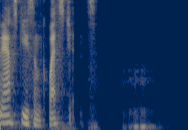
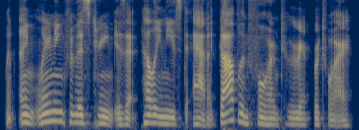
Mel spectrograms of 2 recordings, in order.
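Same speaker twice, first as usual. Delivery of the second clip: usual speaking voice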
